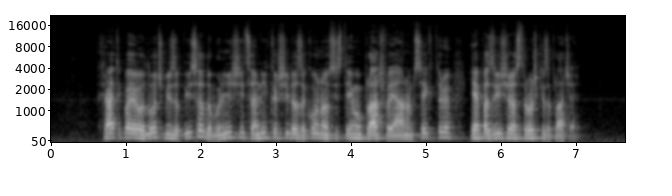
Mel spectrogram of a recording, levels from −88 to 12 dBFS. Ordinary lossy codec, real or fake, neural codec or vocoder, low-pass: none; real; none; 19.8 kHz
